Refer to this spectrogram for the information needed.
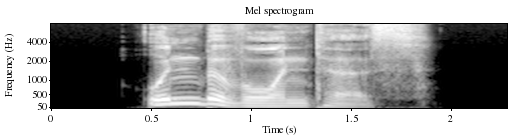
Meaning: strong/mixed nominative/accusative neuter singular of unbewohnt
- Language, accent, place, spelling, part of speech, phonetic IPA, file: German, Germany, Berlin, unbewohntes, adjective, [ˈʊnbəˌvoːntəs], De-unbewohntes.ogg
